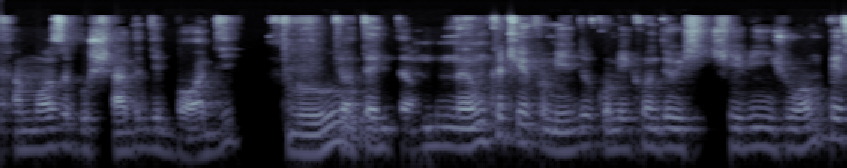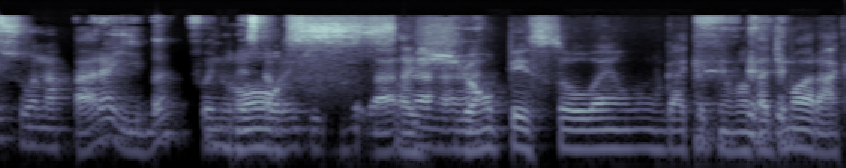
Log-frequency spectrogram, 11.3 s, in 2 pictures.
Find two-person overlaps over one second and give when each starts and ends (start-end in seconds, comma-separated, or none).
7.0-8.9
